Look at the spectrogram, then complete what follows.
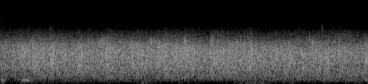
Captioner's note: applause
